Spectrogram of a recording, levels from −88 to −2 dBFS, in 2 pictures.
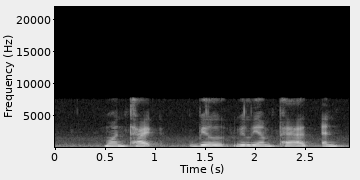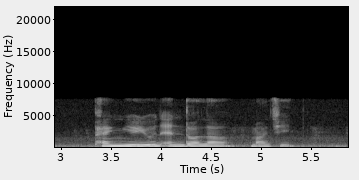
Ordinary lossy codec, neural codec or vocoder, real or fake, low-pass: none; none; real; none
